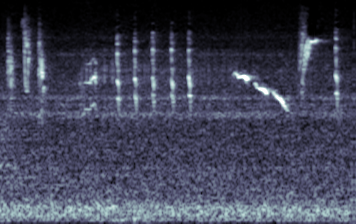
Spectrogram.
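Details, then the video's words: Continuous Blyth's reed warbler song: a string of sharp, evenly spaced clicking ticks, then a bright descending whistle and a thin upslurred note, in a quiet background. "САДОВАЯ КАМЫШЕВКА НЕ В СИЛАХ ПОМОЛЧАТЬ!"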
